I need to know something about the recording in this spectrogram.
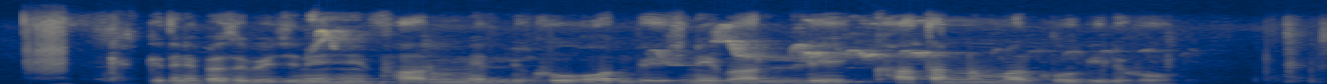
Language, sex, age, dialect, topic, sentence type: Hindi, male, 18-24, Kanauji Braj Bhasha, banking, statement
